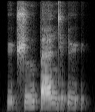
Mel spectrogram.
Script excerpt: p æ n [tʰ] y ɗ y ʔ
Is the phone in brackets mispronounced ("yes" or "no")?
yes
